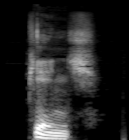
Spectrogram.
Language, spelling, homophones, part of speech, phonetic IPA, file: Polish, pięć, piędź, adjective / noun, [pʲjɛ̇̃ɲt͡ɕ], Pl-pięć.ogg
